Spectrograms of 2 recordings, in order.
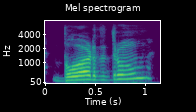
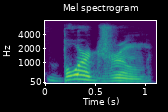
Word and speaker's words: boardroom: again control your tongue instead of borom okay it's boardroom boardroom boardroom okay all right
